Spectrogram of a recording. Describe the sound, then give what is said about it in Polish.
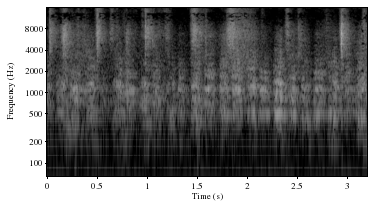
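A French pointer dog pants rapidly and steadily, a breathy rhythmic huffing that continues throughout without pause. No one speaks. “Piękny pies, też wyżył francuski.”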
